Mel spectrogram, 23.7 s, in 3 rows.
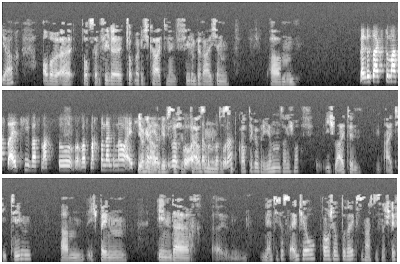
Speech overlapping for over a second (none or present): present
